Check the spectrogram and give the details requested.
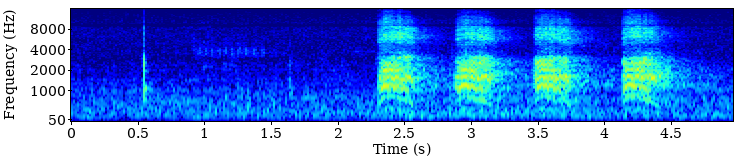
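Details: In a West Sussex forest, England, a common raven perched up a tree gives four rasping, evenly spaced croaks in quick succession after a couple of faint clicks.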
